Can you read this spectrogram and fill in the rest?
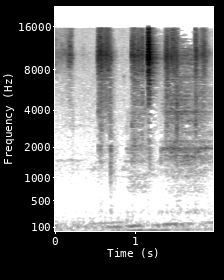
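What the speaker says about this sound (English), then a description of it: "So I'm just going to shuffle the cards." Tarot cards being shuffled by hand during a reading, a few soft riffling and sliding bursts with small snaps, close and fairly quiet, no voice.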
